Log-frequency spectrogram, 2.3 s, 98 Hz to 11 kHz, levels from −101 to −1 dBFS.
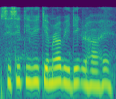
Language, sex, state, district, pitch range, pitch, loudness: Hindi, female, Arunachal Pradesh, Papum Pare, 200-225 Hz, 215 Hz, -14 LUFS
